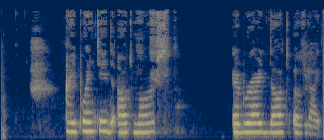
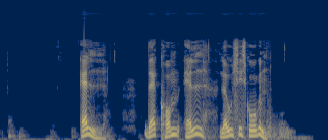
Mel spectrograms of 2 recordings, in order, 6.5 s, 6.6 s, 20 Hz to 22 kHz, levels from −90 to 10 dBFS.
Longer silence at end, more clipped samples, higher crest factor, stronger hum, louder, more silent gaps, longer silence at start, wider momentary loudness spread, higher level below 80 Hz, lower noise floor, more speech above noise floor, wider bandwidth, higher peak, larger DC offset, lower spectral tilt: second, 0 s vs 0.7 s; neither; about the same, 18 dB vs 20 dB; neither; about the same, -18 LUFS vs -18 LUFS; neither; second, 0.05 s vs 0.2 s; second, 14 LU vs 19 LU; second, -62 dBFS vs -40 dBFS; first, -76 dBFS vs -59 dBFS; first, 59 dB vs 42 dB; first, 17 kHz vs 7.2 kHz; about the same, -2 dBFS vs 0 dBFS; neither; second, -3.5 dB/octave vs -7 dB/octave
